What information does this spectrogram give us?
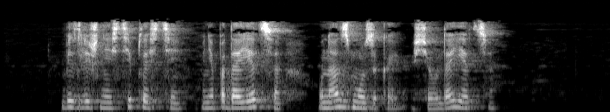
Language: Belarusian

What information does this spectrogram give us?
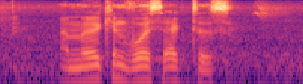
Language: Southern Sotho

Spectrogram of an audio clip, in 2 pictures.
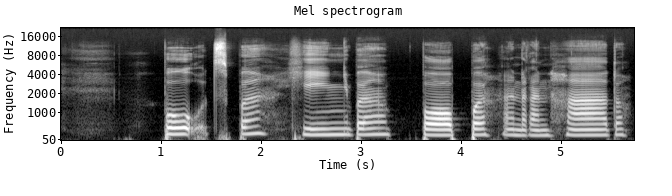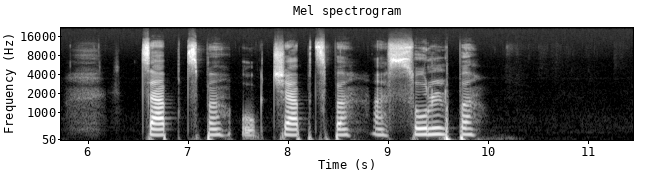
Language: Mazatlán Mixe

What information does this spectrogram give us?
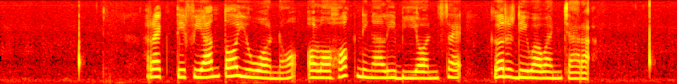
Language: Sundanese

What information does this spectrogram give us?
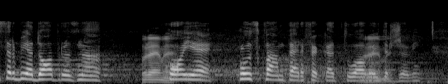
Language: Serbian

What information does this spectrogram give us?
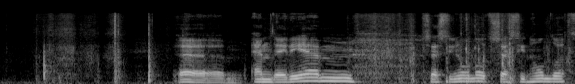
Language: Dutch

